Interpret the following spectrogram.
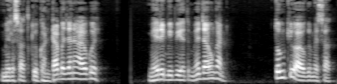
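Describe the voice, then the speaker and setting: A woman voicing a grown married man in a comedy cartoon whose wife has left him, snapping back with quick complaints. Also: medium pitch, animated, dark tone, close to an everyday voice. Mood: irritated. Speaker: cartoon character.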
